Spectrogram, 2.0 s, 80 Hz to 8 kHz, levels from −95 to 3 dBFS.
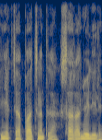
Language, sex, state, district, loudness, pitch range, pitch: Wancho, male, Arunachal Pradesh, Longding, -19 LUFS, 100-110 Hz, 105 Hz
